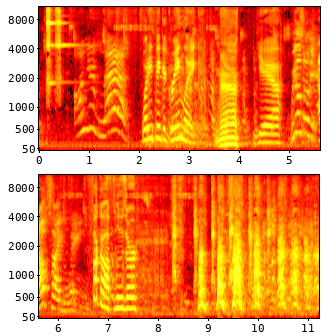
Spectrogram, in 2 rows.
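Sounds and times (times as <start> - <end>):
speech: 2.0 - 7.8
laughter: 2.4 - 4.5, 7.0 - 11.2
dog barking: 8.3 - 11.2.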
